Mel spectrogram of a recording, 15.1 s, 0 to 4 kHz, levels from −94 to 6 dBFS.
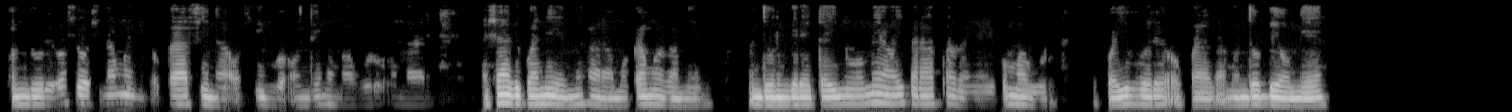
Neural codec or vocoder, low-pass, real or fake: none; 3.6 kHz; real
